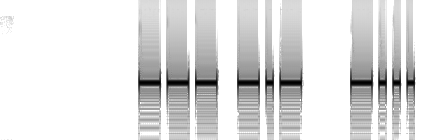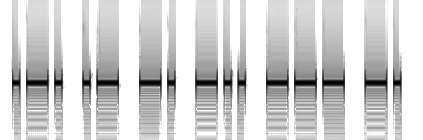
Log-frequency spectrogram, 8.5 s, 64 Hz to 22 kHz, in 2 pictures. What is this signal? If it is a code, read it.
Morse code, heard as a keyed tone, about 17 wpm, 700 Hz. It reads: OK BRANDON
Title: K1USN SST QSO Practice 17wpm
